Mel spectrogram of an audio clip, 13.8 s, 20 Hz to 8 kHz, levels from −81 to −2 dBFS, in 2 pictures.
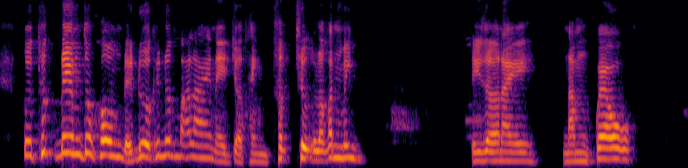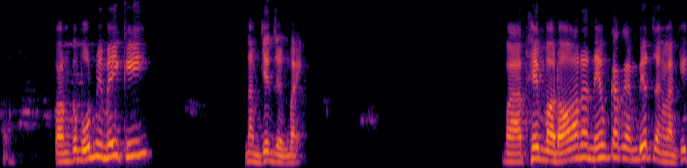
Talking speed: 195 wpm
